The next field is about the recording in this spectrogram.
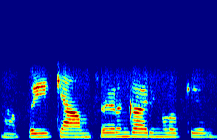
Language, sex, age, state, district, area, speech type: Malayalam, female, 18-30, Kerala, Wayanad, rural, conversation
